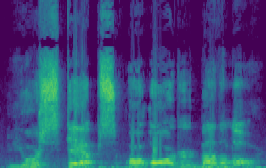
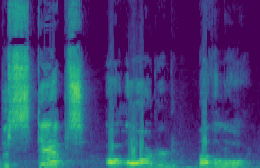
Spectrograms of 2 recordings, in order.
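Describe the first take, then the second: First: Slow, weighted stress on "ordered"; slow emphasis. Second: Said in the usual way. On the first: Shown as a demonstration. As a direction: lean into "ordered", drawn out and slow. Repeats scripture for emphasis.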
